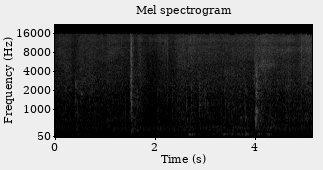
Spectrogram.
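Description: A chair creaks and thumps as someone sits down.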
